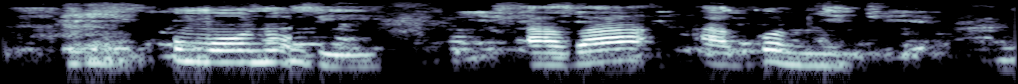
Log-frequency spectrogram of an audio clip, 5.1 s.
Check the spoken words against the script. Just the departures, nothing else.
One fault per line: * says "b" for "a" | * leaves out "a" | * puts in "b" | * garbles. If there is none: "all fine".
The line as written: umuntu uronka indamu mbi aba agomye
* leaves out "uronka indamu"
